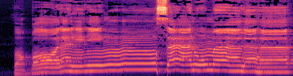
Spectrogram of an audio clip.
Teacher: ওয়াও ঠোঁট গোল করে উচ্চারণ করতে হবে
